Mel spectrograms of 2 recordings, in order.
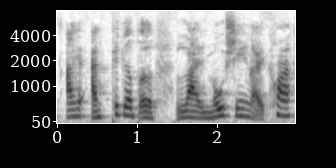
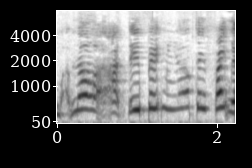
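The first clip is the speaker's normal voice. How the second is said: much higher, laughing plea; high pleading; 13 semitones higher than usual. Retold or imitated. Boy pleading with the teacher, high and half laughing. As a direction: squeak it out like a wronged kid.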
